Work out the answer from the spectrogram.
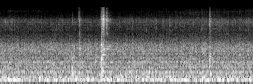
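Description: Steady hiss and low hum of pork frying in a kadai on a gas burner, with a faint click about two seconds in.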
